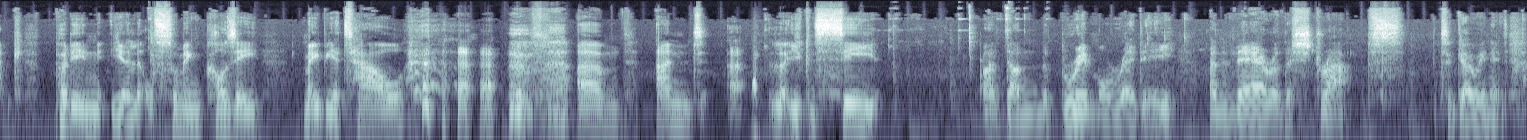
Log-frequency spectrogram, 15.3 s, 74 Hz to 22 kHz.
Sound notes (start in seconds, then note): 4.0 giggle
